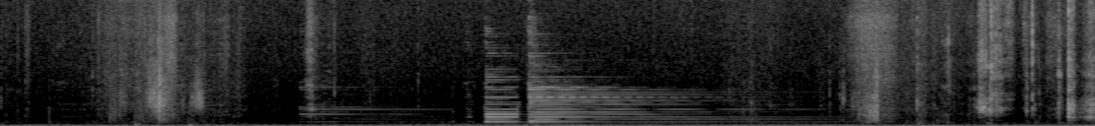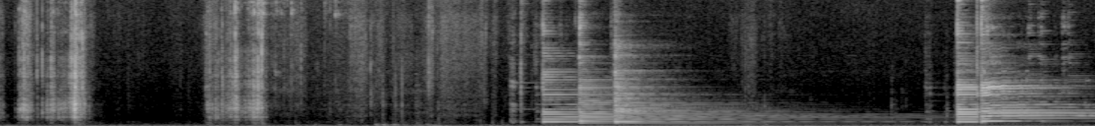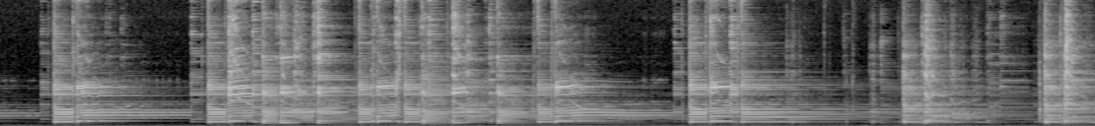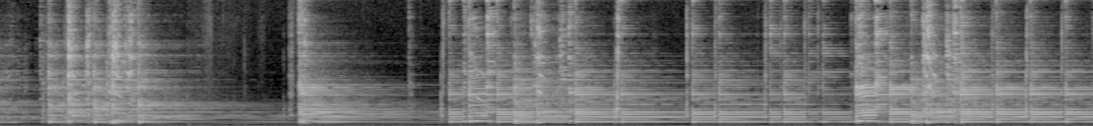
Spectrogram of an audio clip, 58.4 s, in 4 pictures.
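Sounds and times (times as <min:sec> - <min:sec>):
guitar: 0:03.9 - 0:12.8, 0:21.4 - 0:58.3.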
